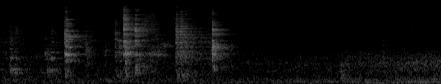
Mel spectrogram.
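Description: Cutlery clinking against plates and serving dishes: about six sharp clinks in the first two seconds or so, then quieter.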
